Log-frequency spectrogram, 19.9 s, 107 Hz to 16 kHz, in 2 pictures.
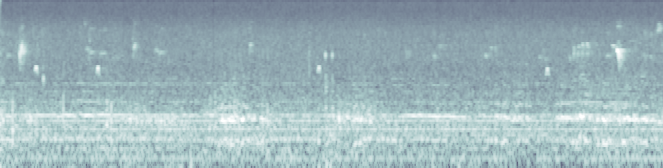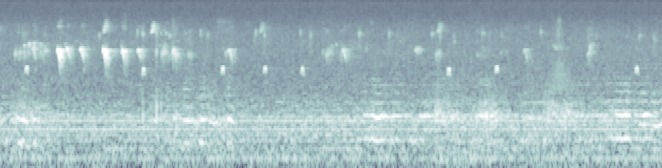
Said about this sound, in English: So we're recording the wild bird, 8:47, and it's giving alarm calls.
